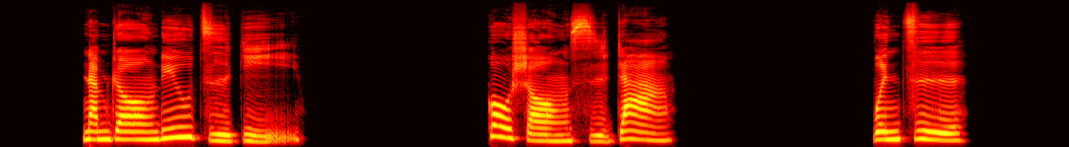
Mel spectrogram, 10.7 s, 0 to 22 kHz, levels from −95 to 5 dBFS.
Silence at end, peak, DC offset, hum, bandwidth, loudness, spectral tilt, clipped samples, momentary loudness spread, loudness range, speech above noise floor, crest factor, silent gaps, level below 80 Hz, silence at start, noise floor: 1.05 s; -6 dBFS; under 0.1%; none; 18.5 kHz; -21 LUFS; -4.5 dB/octave; under 0.1%; 11 LU; 4 LU; over 69 dB; 20 dB; 3.14-3.23 s, 3.35-4.86 s, 6.79-6.86 s, 6.92-6.96 s, 7.06-8.16 s, 8.29-8.68 s; -78 dBFS; 0.85 s; under -90 dBFS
